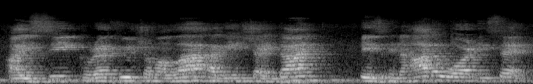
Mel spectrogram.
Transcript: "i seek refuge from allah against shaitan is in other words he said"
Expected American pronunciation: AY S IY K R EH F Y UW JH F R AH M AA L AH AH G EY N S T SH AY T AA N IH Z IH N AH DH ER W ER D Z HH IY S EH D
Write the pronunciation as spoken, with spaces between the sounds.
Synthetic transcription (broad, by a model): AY S IY K R EH F Y UW JH F R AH M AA L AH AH G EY N S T SH AY T AA N IH Z IH N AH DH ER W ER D HH IY S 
